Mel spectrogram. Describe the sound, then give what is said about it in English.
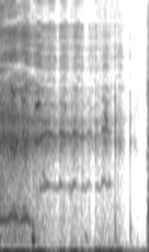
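A cartoon dog in a sneezing fit: a string of wheezy, breathy bursts and snorts with squeaky high-pitched tones, coming in quick irregular spurts with no talking. “The dog, it sounds like it's having a sneezing fit.”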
